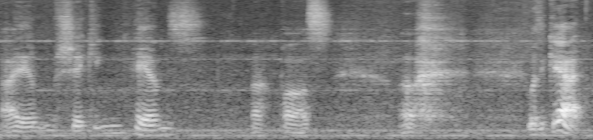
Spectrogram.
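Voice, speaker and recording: A man's voice: medium pitch, expressive, extremely slow. A man playing a world-weary, middle-aged 1930s detective, narrating wryly and slangily at a table read. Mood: baffled, wry. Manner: wry, slangy. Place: room at a script table read. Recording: distant mic, faint background noise.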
